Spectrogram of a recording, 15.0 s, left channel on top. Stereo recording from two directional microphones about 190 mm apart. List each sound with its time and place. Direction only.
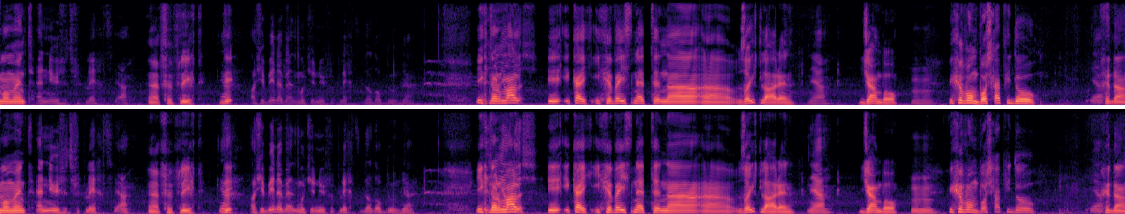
0.0 s speech: centre (ahead or behind)
0.4 s speech: 50° right (ahead or behind)
2.0 s speech: centre (ahead or behind)
2.9 s speech: 65° right (ahead or behind)
6.0 s speech: centre (ahead or behind)
6.9 s speech: 65° right (ahead or behind)
7.3 s speech: centre (ahead or behind)
10.8 s speech: 60° right (ahead or behind)
11.4 s speech: centre (ahead or behind)
12.1 s speech: 60° right (ahead or behind)
12.6 s speech: centre (ahead or behind)
13.0 s speech: 35° left (ahead or behind)
14.7 s speech: 5° left (ahead or behind)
